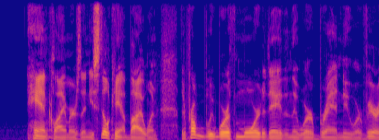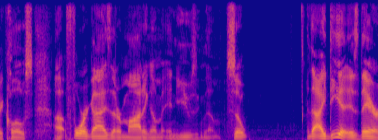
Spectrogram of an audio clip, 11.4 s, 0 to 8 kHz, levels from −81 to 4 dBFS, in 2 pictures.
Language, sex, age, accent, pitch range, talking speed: English, male, 30-49, American, 100-120 Hz, 190 wpm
